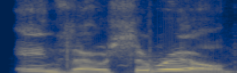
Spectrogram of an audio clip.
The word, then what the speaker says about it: Enzo Surreal: Enzo Surreal, the E is silent.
